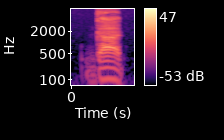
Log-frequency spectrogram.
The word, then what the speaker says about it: Gad: And it's pronounced God.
